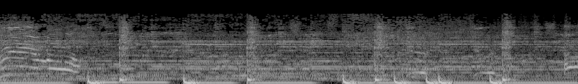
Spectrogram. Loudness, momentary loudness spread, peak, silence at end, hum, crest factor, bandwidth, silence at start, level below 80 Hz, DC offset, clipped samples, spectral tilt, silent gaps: -22 LUFS; 5 LU; -12 dBFS; 0 s; none; 10 dB; 11.5 kHz; 0 s; -26 dBFS; under 0.1%; under 0.1%; -4.5 dB/octave; none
